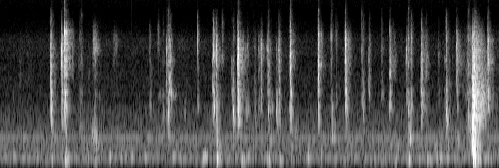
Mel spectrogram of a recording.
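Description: Computer keyboard typed on in quick irregular bursts, crisp close key clicks with a few louder strokes and short pauses, no talking.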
